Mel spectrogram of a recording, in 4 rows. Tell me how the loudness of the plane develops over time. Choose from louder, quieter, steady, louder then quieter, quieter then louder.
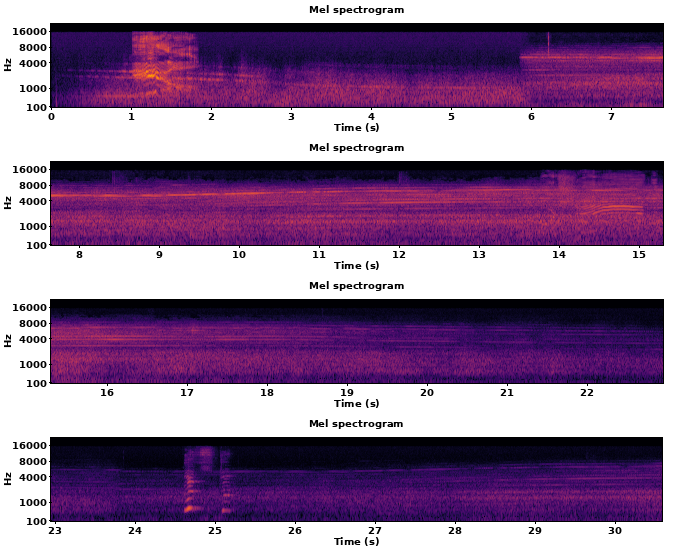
quieter.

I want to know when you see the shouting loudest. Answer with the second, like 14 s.
1 s.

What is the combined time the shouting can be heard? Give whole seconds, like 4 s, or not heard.
3 s.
